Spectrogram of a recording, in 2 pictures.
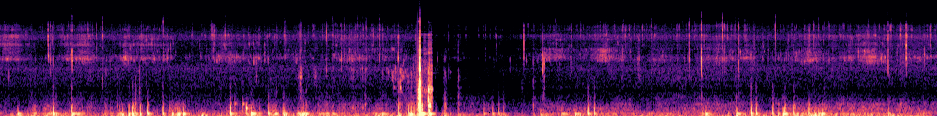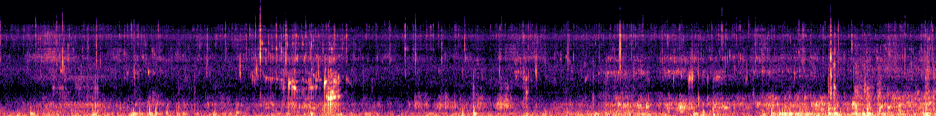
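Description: Muffled underwater sound picked up by a submerged camera: low rumbling water movement with scattered clicks, a sharp knock about six seconds in, and a short bubbly gurgle a little past halfway.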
